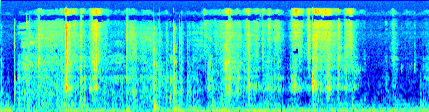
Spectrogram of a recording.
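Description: Faint, scattered clicks and light handling noises of small objects being moved about by hand, over a low steady hum.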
